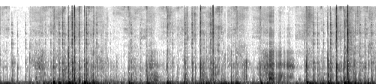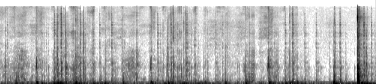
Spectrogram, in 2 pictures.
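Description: A small, flat, yellow cellulose sponge, porous and soft, is held in both hands close to the mic and squeezed and rubbed with the fingertips. It makes a steady run of soft, crackling, squishy crunches over a low, muffled rumble, with brief brighter bursts throughout. One sharp, loud crackle comes near the end.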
